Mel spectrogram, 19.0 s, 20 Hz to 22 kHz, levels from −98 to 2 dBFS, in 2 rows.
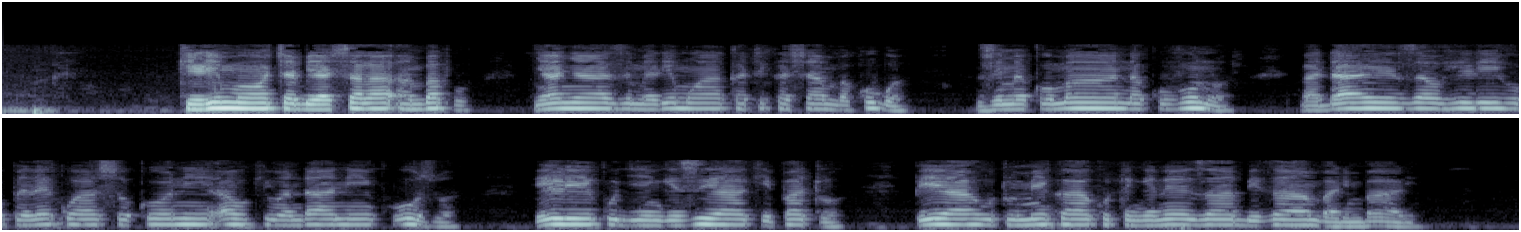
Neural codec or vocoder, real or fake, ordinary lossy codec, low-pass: none; real; MP3, 32 kbps; 5.4 kHz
